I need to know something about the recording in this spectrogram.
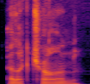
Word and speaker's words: electron: or molecules, I think electron, electron, electron. These Greek roots never have the emphasis on the last syllable. It's always on the penultimate or previous one.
